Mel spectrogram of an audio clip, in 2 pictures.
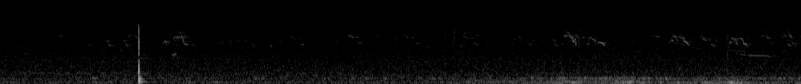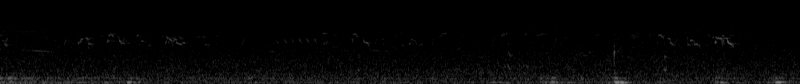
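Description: Faint high bird chirps and twitters come in scattered clusters through the middle and again near the end. A single sharp click about a second and a half in is the loudest sound, and there are a few soft low thumps.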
